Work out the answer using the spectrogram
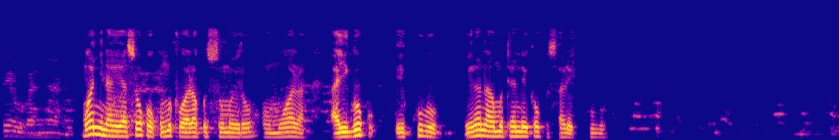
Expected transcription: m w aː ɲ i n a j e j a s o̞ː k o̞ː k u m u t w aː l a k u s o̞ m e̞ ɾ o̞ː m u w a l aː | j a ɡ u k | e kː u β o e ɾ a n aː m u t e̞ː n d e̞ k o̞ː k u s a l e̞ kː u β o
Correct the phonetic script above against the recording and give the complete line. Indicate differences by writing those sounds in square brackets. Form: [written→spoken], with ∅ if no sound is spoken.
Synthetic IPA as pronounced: m w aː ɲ i n a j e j a s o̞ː k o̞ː k u m u t w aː l a k u s o̞ m e̞ ɾ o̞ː m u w a l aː | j [a→i] ɡ [u→o] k | e kː u β o e ɾ a n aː m u t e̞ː n d e̞ k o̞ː k u s a l e̞ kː u β o

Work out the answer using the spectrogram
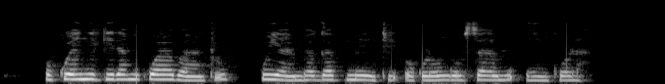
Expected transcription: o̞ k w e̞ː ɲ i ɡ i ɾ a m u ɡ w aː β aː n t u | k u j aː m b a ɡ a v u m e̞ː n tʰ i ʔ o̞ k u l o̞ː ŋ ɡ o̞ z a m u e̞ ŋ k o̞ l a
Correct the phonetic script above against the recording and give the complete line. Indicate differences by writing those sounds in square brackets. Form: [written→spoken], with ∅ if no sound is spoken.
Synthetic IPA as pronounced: o̞ k w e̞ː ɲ i ɡ i ɾ a m u [ɡ→k] w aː β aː n t u | k u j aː m b a ɡ a v u m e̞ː n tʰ i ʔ o̞ k u l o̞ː ŋ ɡ o̞ [z→s] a m u e̞ ŋ k o̞ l a

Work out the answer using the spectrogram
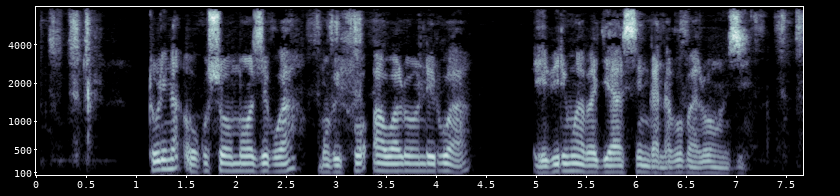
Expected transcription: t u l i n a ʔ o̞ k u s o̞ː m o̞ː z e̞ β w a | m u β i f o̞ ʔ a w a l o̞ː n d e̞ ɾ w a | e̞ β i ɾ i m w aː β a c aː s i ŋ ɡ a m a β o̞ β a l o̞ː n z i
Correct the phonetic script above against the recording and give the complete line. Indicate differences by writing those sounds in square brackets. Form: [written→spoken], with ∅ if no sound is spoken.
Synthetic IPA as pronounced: t u l i n a ʔ o̞ k u s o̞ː m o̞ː z e̞ β w a | m u β i f o̞ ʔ a w a l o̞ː n d e̞ ɾ w a | e̞ β i ɾ i m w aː β a [c→ɟ] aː s i ŋ ɡ a [m→n] a β o̞ β a l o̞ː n z i

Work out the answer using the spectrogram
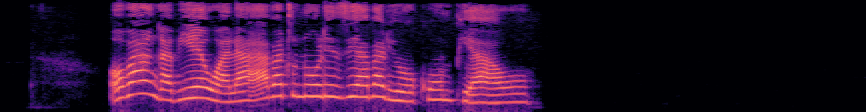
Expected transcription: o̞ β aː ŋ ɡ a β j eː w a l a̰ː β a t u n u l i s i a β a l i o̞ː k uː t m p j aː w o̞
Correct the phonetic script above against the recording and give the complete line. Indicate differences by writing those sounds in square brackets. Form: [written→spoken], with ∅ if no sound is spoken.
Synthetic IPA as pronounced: o̞ β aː ŋ ɡ a β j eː w a l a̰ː β a t u n u l i [s→z] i a β a l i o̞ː k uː [t→∅] m p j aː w o̞

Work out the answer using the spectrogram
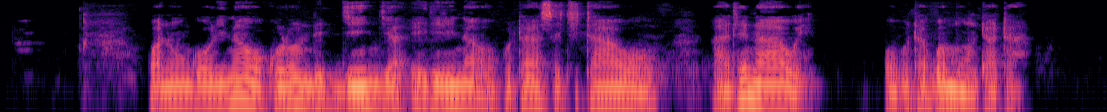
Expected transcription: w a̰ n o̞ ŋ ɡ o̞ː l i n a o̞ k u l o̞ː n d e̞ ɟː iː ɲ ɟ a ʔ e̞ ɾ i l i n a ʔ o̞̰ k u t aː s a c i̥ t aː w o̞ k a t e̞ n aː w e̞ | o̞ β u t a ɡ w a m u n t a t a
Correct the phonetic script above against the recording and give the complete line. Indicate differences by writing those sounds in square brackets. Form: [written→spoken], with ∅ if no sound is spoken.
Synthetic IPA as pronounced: w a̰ n o̞ ŋ ɡ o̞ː l i n a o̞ k u l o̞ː n d e̞ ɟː iː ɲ ɟ a ʔ e̞ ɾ i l i n a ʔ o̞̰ k u t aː s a c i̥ t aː w o̞ [k→∅] a t e̞ n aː w e̞ | o̞ β u t a ɡ w a m u n t a t a

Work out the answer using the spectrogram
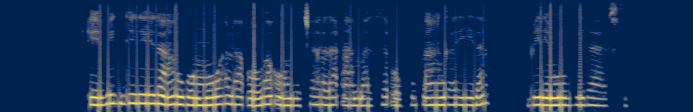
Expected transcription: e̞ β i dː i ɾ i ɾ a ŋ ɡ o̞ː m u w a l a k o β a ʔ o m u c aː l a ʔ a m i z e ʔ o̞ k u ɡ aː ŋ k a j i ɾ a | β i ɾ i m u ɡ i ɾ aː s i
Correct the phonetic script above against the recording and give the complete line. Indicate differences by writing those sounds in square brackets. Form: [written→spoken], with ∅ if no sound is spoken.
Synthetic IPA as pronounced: e̞ β i dː i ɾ i ɾ a ŋ ɡ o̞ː m u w a l a [k→ʔ] o β a ʔ o m u c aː l a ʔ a m [i→a] z e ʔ o̞ k u ɡ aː ŋ [k→ɡ] a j i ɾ a | β i ɾ i m u ɡ i ɾ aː s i

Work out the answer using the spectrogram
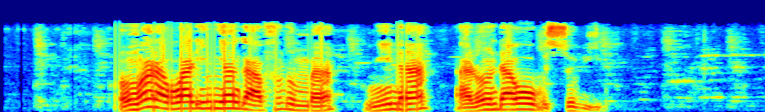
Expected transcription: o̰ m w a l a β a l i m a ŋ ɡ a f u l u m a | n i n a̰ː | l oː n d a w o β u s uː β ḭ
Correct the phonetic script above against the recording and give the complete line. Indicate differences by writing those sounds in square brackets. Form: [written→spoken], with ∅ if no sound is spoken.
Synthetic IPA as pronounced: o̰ m w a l a [β→w] a l i [m→ɲ] a ŋ ɡ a f u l u m a | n i n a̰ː | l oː n d a w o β u s [uː→u] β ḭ

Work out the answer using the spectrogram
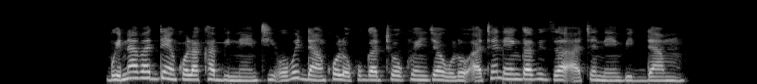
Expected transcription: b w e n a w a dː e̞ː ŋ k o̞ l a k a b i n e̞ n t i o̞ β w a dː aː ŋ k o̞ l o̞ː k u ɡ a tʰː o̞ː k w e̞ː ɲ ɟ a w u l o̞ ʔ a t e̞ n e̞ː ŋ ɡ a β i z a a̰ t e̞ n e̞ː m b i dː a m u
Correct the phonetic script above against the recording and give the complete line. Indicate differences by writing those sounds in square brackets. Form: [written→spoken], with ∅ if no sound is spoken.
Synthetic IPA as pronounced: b w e n a [w→β] a dː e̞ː ŋ k o̞ l a k a b i n e̞ n t i o̞ β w [a→e] dː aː ŋ k o̞ l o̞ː k u ɡ a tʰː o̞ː k w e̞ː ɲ ɟ a w u l o̞ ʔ a t e̞ n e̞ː ŋ ɡ a β i z a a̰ t e̞ n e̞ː m b i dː a m u

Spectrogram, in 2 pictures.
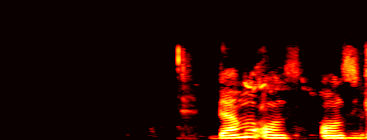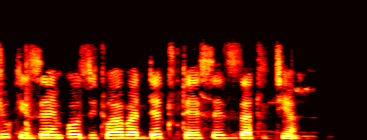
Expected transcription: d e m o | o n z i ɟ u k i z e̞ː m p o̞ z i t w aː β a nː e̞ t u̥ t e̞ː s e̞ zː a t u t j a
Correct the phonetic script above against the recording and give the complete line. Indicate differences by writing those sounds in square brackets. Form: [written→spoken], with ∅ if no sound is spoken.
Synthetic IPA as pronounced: d [e→a] m [o→u] | o n z i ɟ u k i z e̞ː m p o̞ z i t w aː β a [nː→dː] e̞ t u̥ t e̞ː s e̞ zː a t u t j a

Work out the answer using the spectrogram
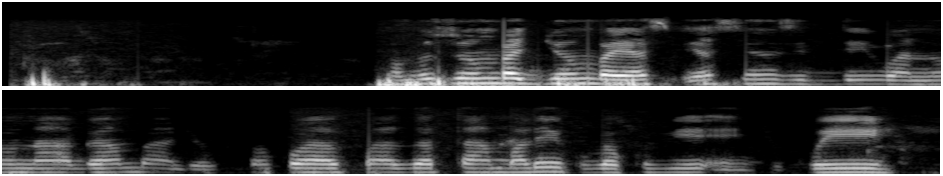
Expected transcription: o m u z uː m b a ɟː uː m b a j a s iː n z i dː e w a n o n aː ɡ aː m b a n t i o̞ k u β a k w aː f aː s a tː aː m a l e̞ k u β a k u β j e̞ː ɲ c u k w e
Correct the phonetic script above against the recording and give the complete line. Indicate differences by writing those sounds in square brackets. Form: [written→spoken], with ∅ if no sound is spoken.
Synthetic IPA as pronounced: o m u z uː m b a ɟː uː m b a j a s iː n z i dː e w a n o n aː ɡ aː m b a n t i o̞ k u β a k w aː f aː [s→z] a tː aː m a l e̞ k u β a k u β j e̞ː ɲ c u k w e

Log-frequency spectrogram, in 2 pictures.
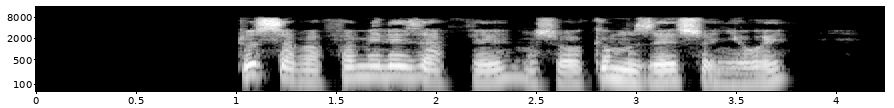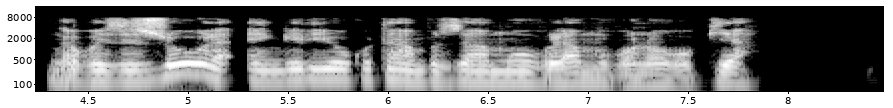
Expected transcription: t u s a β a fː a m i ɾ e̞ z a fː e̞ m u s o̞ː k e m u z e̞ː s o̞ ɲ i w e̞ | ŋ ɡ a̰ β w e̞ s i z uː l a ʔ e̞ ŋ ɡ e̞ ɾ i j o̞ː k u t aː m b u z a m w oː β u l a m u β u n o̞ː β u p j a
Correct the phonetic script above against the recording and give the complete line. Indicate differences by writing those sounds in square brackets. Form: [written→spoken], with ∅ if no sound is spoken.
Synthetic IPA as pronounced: t u s a β a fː a m i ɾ e̞ z a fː e̞ m u s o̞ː k e m u z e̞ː s o̞ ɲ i w e̞ | ŋ ɡ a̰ β w e̞ [s→z] i z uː l a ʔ e̞ ŋ ɡ e̞ ɾ i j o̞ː k u t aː m b u z a m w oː β u l a m u β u n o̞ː β u p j a

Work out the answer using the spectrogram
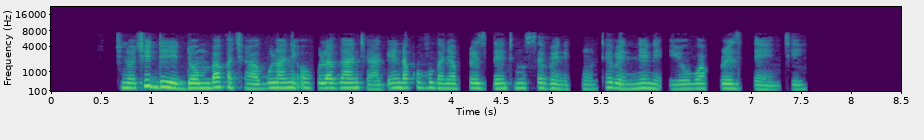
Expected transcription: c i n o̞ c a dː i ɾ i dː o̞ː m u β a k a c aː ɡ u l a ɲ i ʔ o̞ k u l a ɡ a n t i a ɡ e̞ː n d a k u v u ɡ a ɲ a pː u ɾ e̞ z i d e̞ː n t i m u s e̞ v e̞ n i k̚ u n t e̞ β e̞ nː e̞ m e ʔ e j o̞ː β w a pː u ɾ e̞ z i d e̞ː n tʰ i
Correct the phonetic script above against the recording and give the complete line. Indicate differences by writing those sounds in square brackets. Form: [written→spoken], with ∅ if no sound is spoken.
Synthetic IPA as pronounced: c i n o̞ c [a→i] dː i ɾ i dː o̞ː m u β a k a c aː ɡ u l a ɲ i ʔ o̞ k u l a ɡ a n t i a ɡ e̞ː n d a k u v u ɡ a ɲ a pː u ɾ e̞ z i d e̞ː n t i m u s e̞ v e̞ n i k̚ u n t e̞ β e̞ nː e̞ [m→n] e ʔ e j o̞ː β w a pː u ɾ e̞ z i d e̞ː n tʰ i

